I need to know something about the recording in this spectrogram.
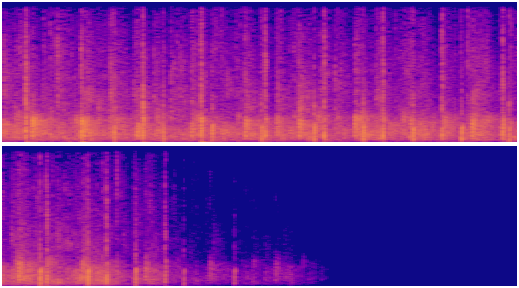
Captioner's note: audience applauding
